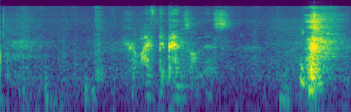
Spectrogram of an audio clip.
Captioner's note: whispers; laughter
